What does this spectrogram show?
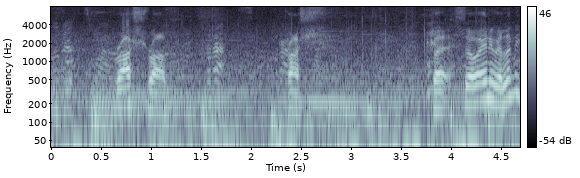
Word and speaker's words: Wrocław: And what's that little city I like I always want to call Warclaw, honey? How do you say it? Wrocław.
